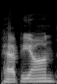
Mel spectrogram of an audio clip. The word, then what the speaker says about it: Papillon: Papillon.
